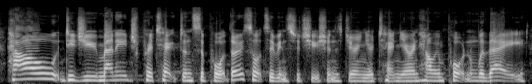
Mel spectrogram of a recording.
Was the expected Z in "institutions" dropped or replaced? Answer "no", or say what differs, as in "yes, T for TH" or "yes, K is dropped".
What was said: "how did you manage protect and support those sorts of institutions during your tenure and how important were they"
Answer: no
